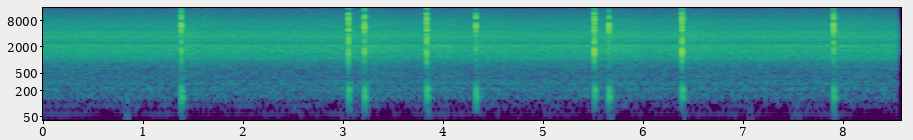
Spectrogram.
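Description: Computer mouse button clicking as diagram boxes are selected and dragged: about nine short, sharp clicks spaced irregularly, two of them in quick pairs, over a faint steady hiss.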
